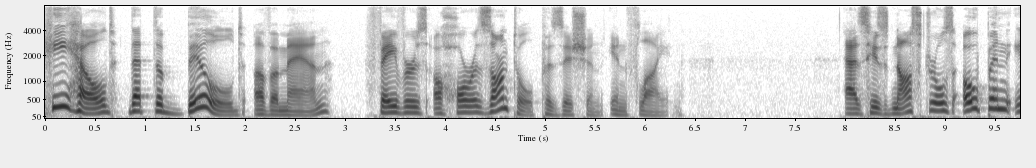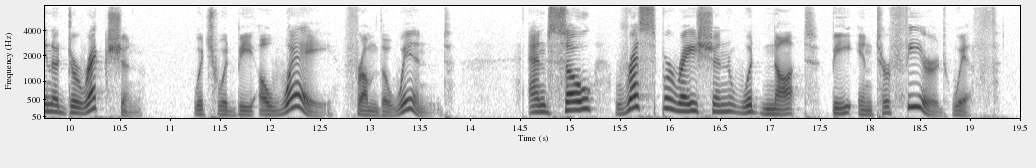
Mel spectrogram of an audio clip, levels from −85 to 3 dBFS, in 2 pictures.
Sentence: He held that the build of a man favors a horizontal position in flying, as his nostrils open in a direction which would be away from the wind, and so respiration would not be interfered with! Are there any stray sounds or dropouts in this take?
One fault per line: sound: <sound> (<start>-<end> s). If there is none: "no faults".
no faults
